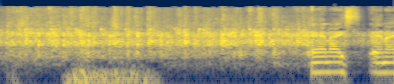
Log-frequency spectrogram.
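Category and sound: crowd, audience applause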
